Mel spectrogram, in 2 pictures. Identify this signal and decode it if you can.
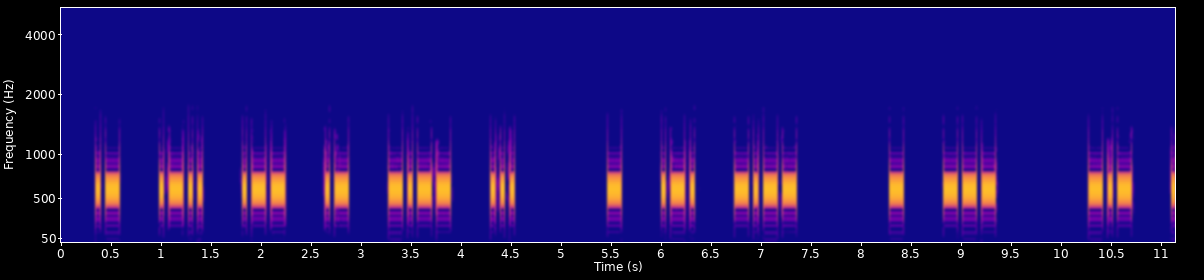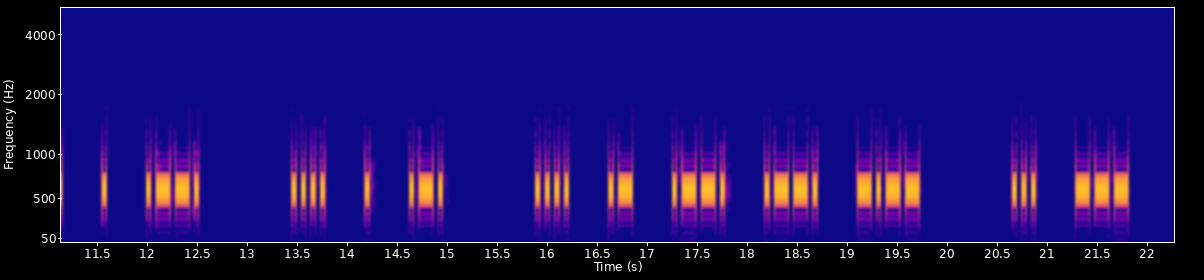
Morse code, heard as a keyed tone, about 25 wpm, spaced as for 15 wpm, 600 Hz. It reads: ALWAYS TRY TO KEEP HER HAPPY SO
